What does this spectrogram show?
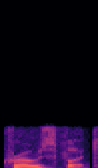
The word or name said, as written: crow's-foot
